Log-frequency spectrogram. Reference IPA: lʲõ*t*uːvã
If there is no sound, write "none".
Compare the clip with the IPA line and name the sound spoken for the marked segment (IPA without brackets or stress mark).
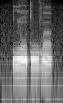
t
